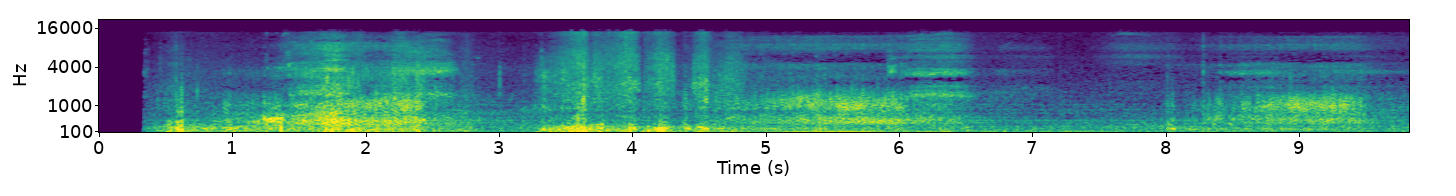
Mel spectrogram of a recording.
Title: Six the cat is sleeping and snoring but woke up at the end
